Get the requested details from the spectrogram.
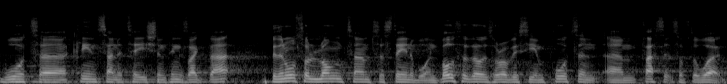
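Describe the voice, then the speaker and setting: A man speaks with a London accent at a medium pitch. His intonation stays fairly even. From London, England. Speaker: charity representative. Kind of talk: presentation.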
